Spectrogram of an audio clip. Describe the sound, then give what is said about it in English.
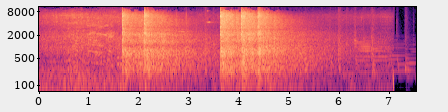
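Gunshots ring out in a city centre during a terror attack in Brussels: about six sharp, loud cracks in two close clusters, heard over a continuous noisy street background. “This is the moment where shots rang out in Brussels city centre.”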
